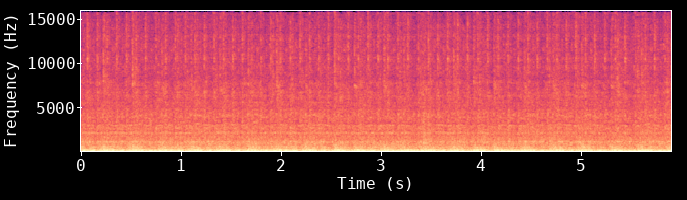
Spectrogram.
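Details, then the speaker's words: 1985 Harley FXR V-twin idling just after first start, still cold at about 49°F ambient, right after a float setting: lumpy, loping idle with no ticking or tapping from the top end, lifters dead quiet; normal idle. "When I first started up, no lifter noise at all, dead quiet."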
